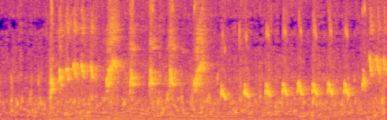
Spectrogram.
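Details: Contest songbird training material: a run of clear, sharp whistled notes that rise and fall, repeated quickly at roughly five per second, with softer chips in the background.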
